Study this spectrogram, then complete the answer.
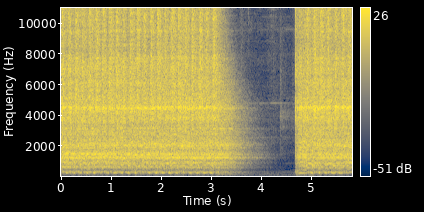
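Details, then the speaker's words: Fully built high-compression BMW M54 with M50 intake, first start attempt: fast even cranking with the starter spinning freely but no firing; plug gaps closed by piston contact, so no spark. "So, I we have everything working. I think everything's communicating. The engine's not starting."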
